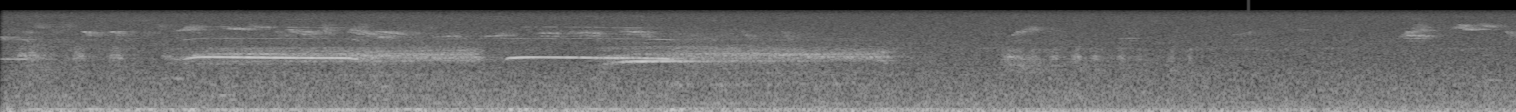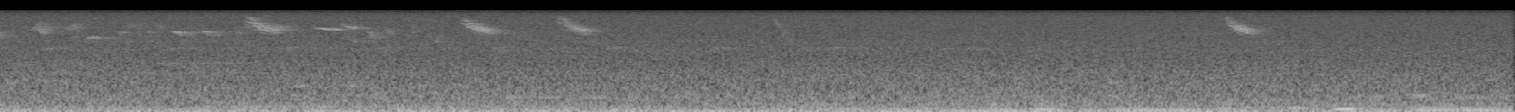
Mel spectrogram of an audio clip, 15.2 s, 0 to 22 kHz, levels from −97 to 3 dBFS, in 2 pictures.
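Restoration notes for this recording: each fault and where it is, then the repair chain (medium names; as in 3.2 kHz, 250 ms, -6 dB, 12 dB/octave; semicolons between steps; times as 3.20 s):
6.24 s: pop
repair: de-click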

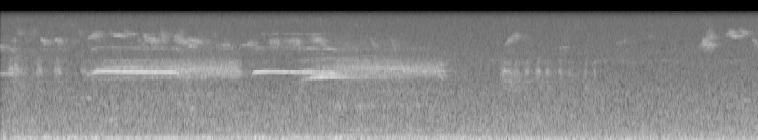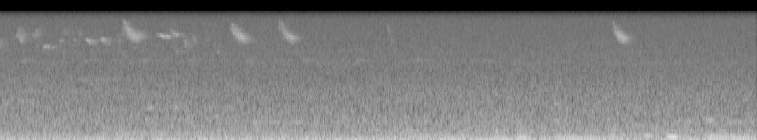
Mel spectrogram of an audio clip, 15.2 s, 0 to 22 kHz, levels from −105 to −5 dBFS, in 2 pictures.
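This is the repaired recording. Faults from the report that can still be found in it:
nothing left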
